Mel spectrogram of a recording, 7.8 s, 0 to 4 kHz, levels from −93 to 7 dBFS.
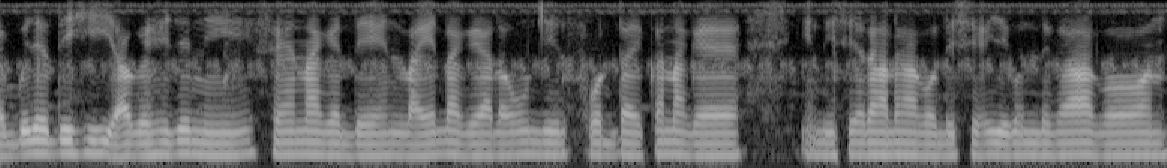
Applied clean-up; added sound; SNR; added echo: none; none; none; none.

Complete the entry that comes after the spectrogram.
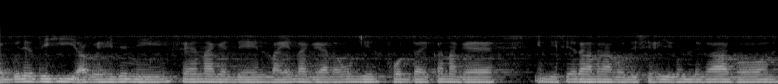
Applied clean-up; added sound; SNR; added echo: none; none; none; reverberation time 0.9 s.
